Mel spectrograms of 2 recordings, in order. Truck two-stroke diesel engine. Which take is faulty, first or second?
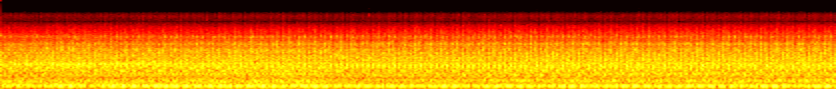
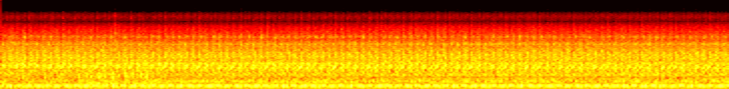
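first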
